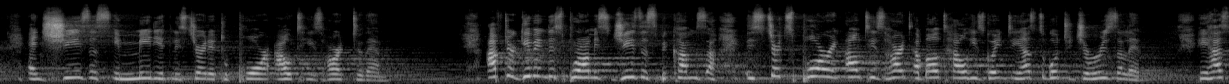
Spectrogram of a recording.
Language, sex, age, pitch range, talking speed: English, female, 20-39, 265-345 Hz, 175 wpm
